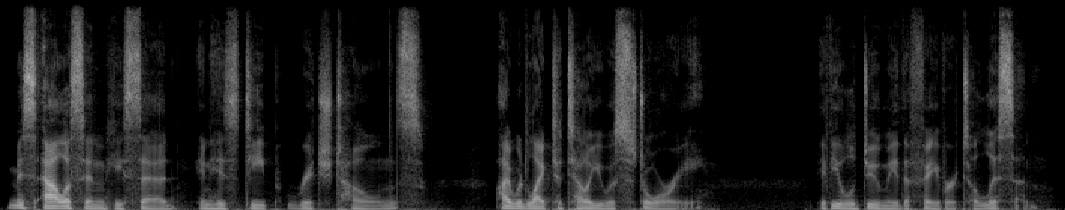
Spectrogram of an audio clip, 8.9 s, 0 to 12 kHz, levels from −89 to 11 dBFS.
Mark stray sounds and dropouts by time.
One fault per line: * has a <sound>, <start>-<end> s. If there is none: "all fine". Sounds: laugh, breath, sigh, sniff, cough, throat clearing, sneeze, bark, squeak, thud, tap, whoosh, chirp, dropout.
all fine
